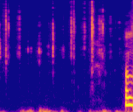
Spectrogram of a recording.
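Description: Typing on a computer keyboard: a run of faint, quick, irregular key clicks.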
